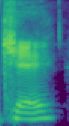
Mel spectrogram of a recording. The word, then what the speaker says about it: gi: It's pronounced gay.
